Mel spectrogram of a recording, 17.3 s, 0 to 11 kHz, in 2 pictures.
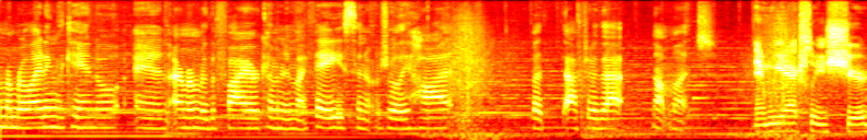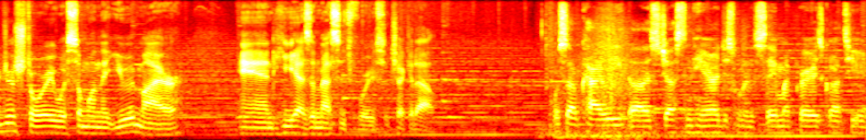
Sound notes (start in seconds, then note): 0.0 somber piano music; 4.1 swoosh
